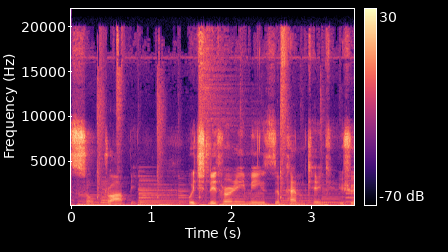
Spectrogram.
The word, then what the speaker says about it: 手抓饼: In Chinese, it's pronounced as 手抓饼, which literally means the pancake you should eat with your hands.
